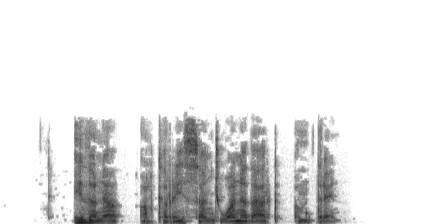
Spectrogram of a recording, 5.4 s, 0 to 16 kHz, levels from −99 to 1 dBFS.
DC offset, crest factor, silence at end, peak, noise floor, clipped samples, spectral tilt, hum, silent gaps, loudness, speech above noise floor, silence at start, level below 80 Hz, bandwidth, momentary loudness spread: under 0.1%; 18 dB; 1.15 s; -2 dBFS; -49 dBFS; under 0.1%; -5 dB/octave; none; none; -19 LUFS; 31 dB; 0.95 s; -50 dBFS; 8 kHz; 11 LU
